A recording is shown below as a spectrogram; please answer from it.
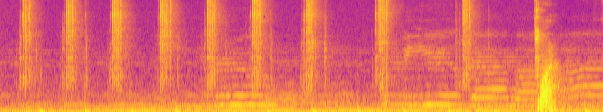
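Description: Ratcheting screwdriver driving a small screw into a die-cast metal model chassis, its ratchet clicking about twice a second as the handle is turned back and forth.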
